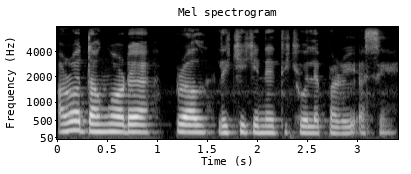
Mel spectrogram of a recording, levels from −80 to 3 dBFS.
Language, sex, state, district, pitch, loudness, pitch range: Nagamese, female, Nagaland, Kohima, 190 Hz, -16 LUFS, 180-200 Hz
